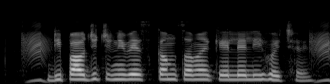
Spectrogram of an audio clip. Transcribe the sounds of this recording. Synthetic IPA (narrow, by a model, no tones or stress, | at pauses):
ɖipawd͡ʒiʈniʋeskəmsəməjkeleliɦojt͡ʃʰɛ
